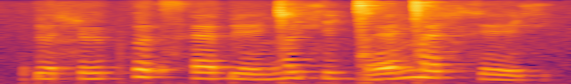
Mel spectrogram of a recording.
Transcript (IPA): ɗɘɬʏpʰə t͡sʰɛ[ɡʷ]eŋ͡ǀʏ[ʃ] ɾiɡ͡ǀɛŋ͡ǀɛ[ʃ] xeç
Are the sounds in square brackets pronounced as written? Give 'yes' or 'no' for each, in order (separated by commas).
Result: no, no, no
